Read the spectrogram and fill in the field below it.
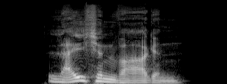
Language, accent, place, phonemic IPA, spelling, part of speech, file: German, Germany, Berlin, /ˈlaɪ̯çn̩ˌvaːɡn̩/, Leichenwagen, noun, De-Leichenwagen.ogg
- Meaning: hearse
